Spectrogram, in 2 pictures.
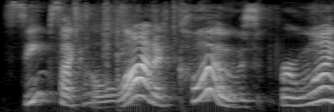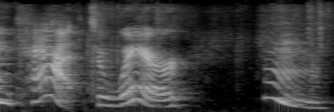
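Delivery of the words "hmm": plain reading voice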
